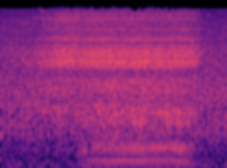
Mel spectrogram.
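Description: A sleeping dog snoring: one snore that builds from a breathy rasp into a low, steady buzz for about a second, then cuts off just before the end.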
